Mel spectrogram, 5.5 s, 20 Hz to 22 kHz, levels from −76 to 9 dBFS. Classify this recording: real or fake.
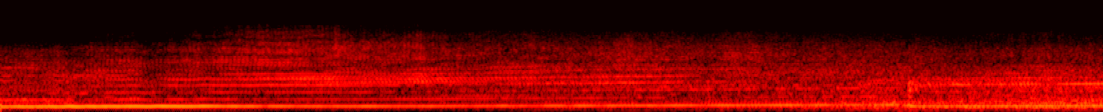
real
